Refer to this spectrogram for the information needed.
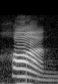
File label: "han4", mandarin, female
